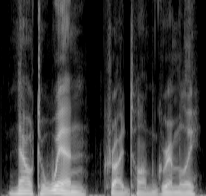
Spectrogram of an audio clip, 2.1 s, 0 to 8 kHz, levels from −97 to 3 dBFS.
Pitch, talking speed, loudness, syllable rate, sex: 105 Hz, 175 wpm, -21 LUFS, 4.0 syllables/s, male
